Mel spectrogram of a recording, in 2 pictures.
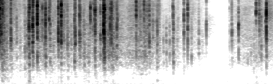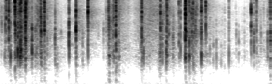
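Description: Fingertips press and rub an empty, thin kraft paper bakery bag folded into a strip on felt, crinkling it. Dense, bright crackles and sharp snaps with almost no low end continue throughout, broken by a brief quiet gap around the two-second mark.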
